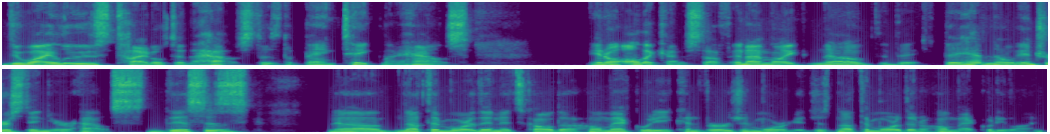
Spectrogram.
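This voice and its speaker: A man speaks at a medium pitch with lively intonation and a fairly quick pace, in a normal speaking voice. The sound is dry and close with no echo, over a quiet background. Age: 60s. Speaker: reverse mortgage specialist. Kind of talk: interview. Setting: podcast.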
